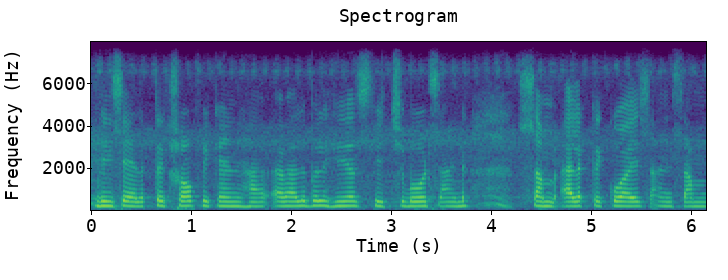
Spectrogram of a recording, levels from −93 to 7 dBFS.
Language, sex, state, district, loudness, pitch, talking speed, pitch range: English, female, Punjab, Kapurthala, -18 LUFS, 215 Hz, 145 wpm, 205-220 Hz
